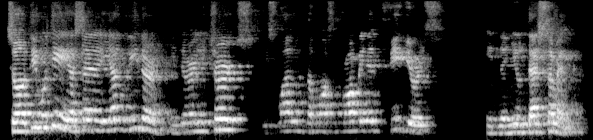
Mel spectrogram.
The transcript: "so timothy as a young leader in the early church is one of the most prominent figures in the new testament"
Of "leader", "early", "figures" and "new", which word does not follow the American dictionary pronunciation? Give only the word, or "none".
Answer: figures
